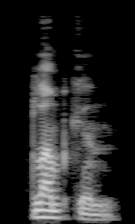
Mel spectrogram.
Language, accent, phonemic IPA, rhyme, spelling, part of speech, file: English, Australia, /ˈblʌmp.kɪn/, -ʌmpkɪn, blumpkin, noun, En-au-blumpkin.ogg
- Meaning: The act of performing fellatio whilst the recipient is defecating on the toilet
